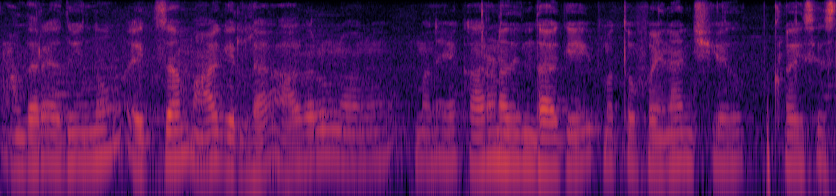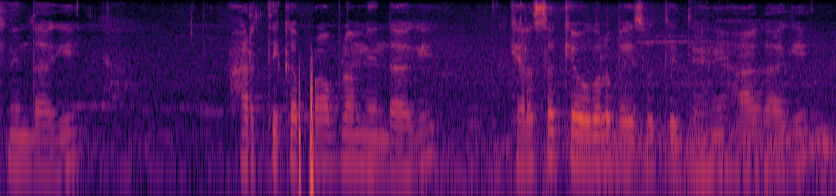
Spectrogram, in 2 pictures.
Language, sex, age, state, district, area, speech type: Kannada, male, 18-30, Karnataka, Davanagere, urban, spontaneous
